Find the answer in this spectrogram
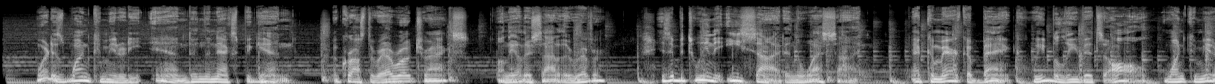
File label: Gritty Urban Storyteller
